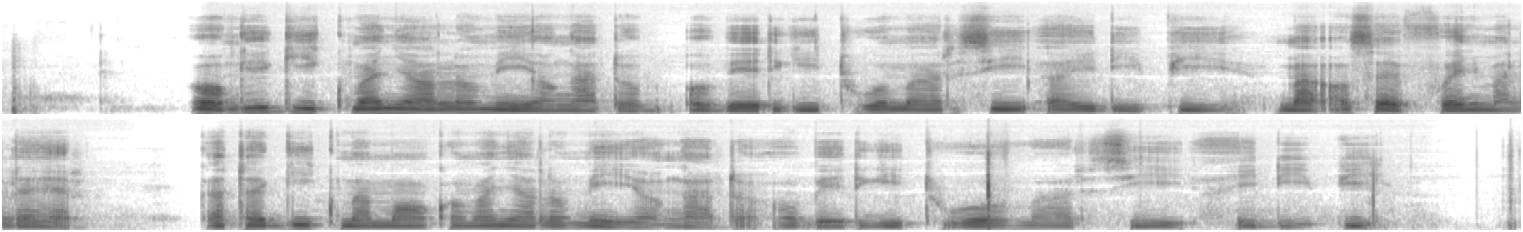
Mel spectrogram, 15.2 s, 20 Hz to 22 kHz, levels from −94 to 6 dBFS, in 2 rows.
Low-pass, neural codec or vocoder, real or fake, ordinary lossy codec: none; none; real; none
